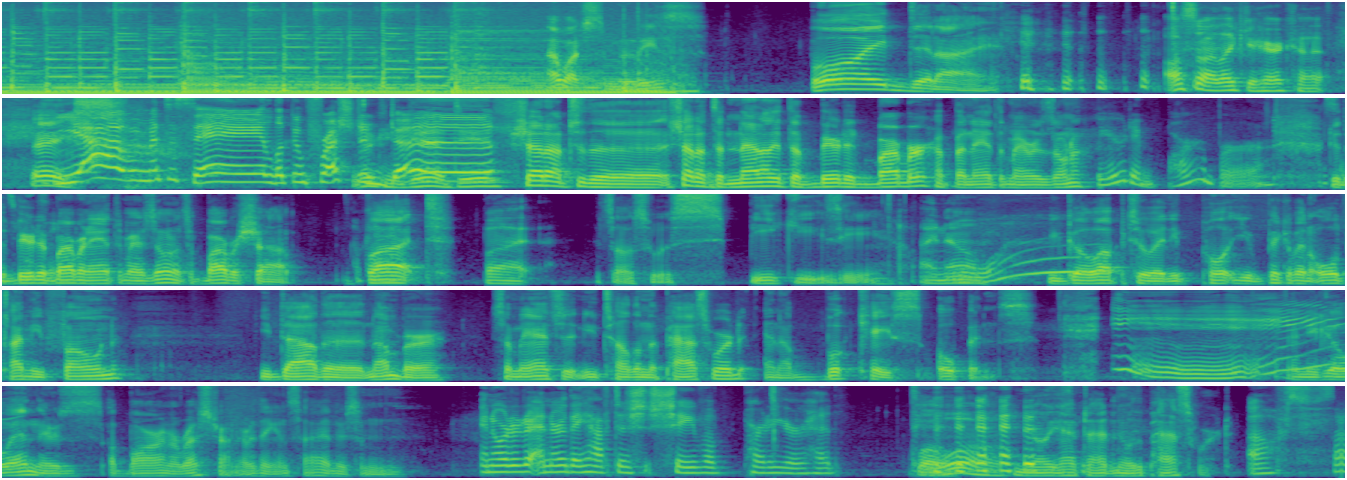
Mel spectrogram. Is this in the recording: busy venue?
no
